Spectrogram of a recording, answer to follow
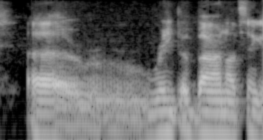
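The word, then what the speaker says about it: Reeperbahn: uh the what they pronounce is the the raper barn but it's spelt that's the the German pronunciation re we would say uh reaper bun I think it's spelled R E A P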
